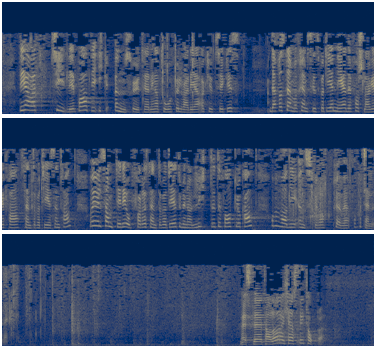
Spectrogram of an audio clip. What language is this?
Norwegian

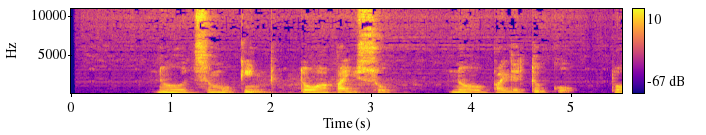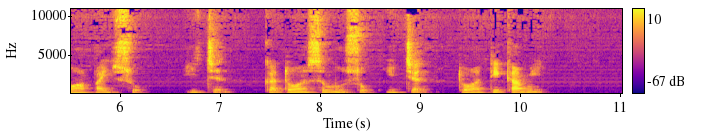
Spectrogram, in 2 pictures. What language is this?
Paiwan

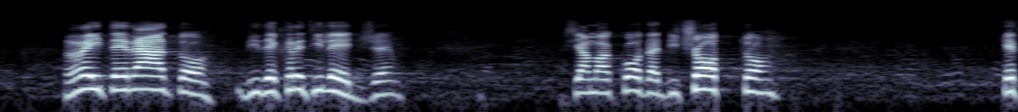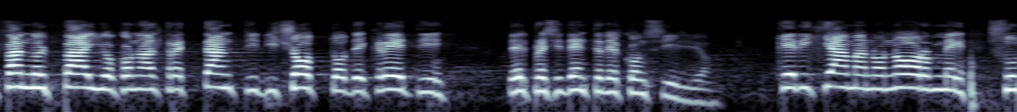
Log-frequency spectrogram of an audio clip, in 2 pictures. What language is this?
Italian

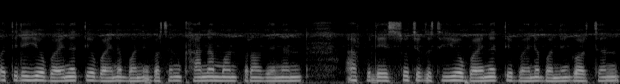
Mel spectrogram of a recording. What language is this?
Nepali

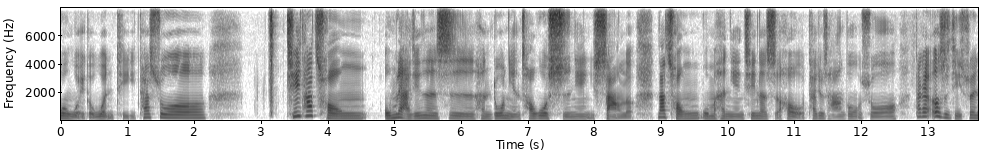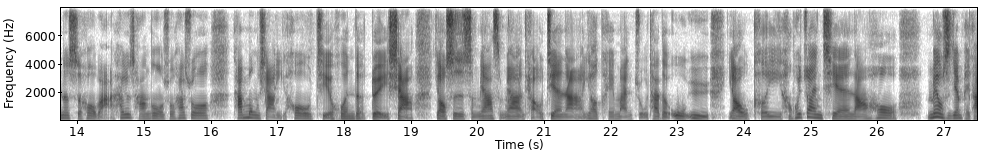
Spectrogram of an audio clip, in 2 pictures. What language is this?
Chinese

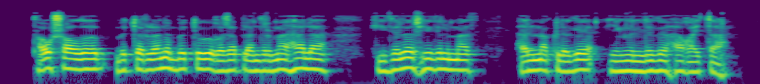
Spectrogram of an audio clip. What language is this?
Bashkir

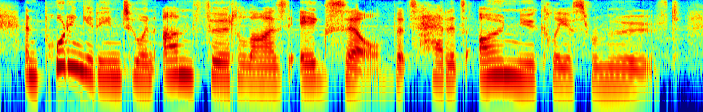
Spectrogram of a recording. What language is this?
English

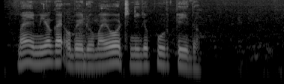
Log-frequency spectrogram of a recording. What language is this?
Luo (Kenya and Tanzania)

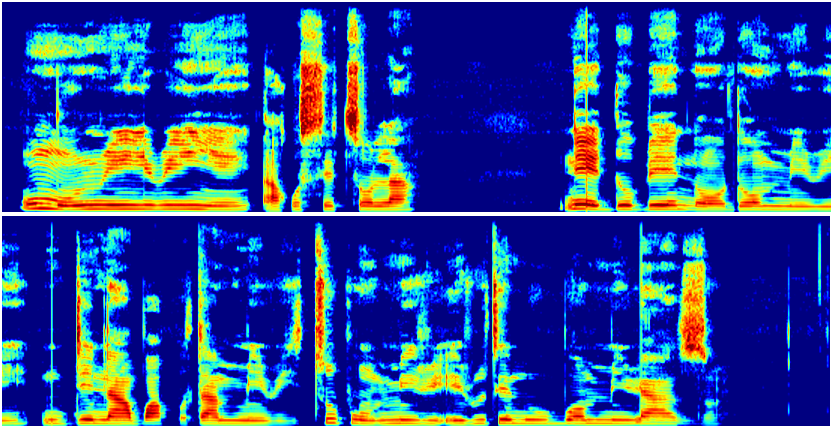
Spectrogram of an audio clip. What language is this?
Igbo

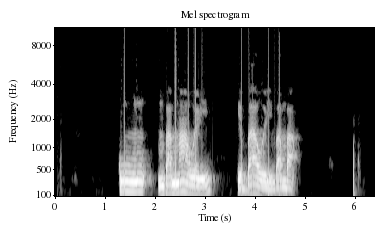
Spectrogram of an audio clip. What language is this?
Mbum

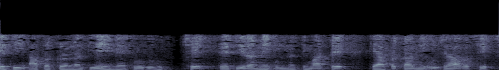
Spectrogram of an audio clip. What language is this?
Gujarati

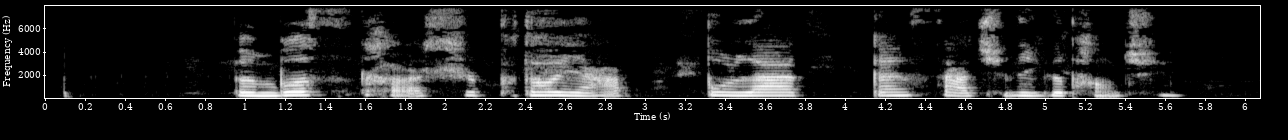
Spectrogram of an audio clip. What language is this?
Chinese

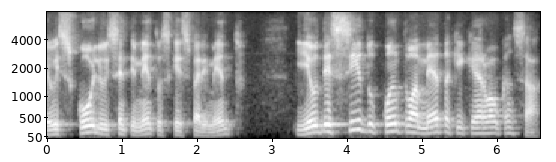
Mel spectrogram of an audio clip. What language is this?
Portuguese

